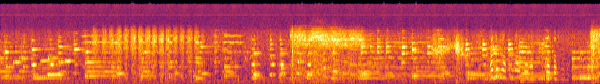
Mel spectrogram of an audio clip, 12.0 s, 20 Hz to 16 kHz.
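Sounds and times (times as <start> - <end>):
cartoon orchestral music: 0.0 - 12.0
short hissing rush: 1.7 - 4.0
toothbrush scrubbing strokes: 1.7 - 4.1.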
